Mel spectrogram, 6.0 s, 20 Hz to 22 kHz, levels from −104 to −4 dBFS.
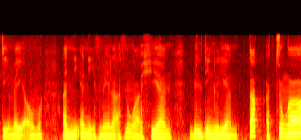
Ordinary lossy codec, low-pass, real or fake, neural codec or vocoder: none; none; real; none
